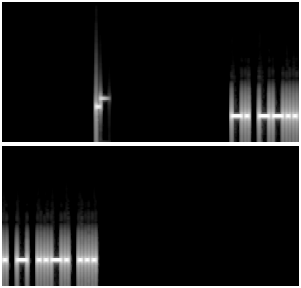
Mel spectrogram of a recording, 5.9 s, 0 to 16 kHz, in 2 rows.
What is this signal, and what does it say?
Morse code, heard as a keyed tone, about 34 wpm, 700 Hz. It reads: N7TFS
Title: USA Call Signs 35wpm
